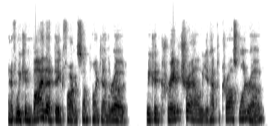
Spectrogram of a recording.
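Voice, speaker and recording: Fairly high in pitch and somewhat breathy, a man speaks at a fairly quick pace with fairly even intonation. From US. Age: 60s. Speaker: wellness center director. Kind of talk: interview.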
